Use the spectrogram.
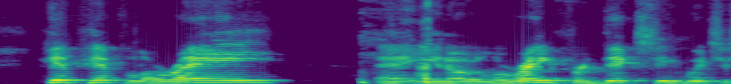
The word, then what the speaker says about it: Lauret: And so the T in my name is silent, so that's why it's Lauret. And I use little quippy things like hip hip Lauret, and Lauret for Dixie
